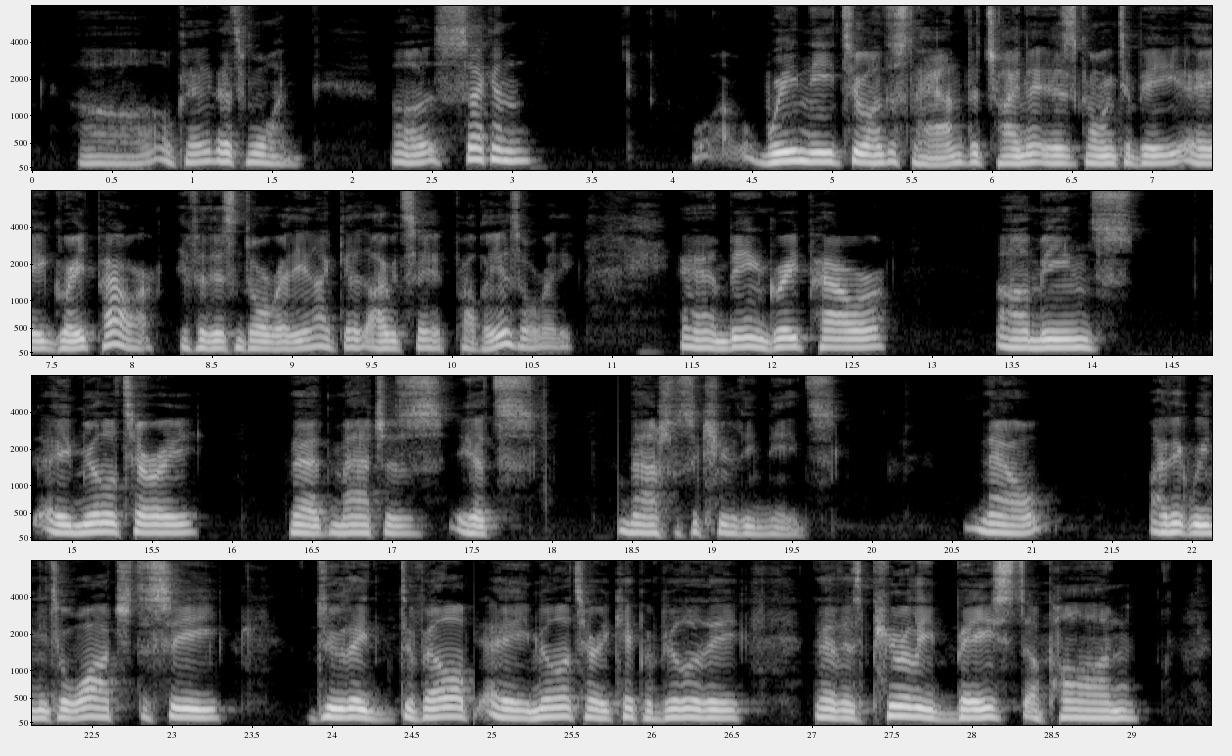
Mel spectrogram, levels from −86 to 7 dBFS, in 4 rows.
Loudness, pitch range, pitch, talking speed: -17 LUFS, 135-160 Hz, 145 Hz, 135 wpm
